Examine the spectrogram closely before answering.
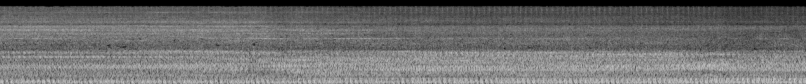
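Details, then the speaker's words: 1996 John Deere LX176 lawn tractor, Kawasaki engine, after sitting years on old gas, carb untouched: steady even chug with no surging, sputtering or dropouts; normal smooth idle. "Idle's pretty good. That's wide open right there. It's not surging or sputtering, so I'm pretty impressed."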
